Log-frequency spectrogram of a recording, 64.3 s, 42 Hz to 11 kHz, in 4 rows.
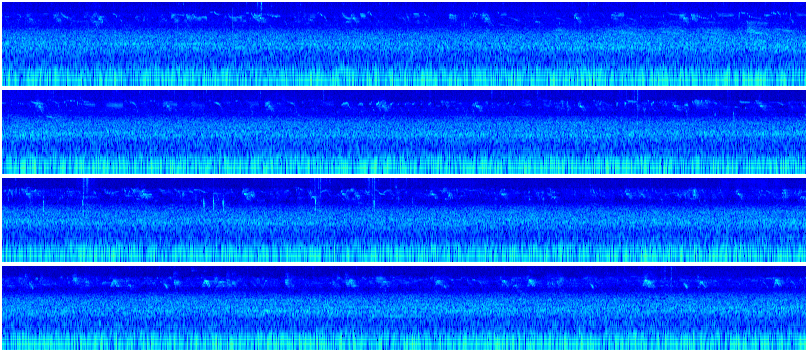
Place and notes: Tempelhofer Feld, Berlin, Deutschland - spring morning
place revisited on a spring morning, birds, noise from the autobahn A100, a bit of wind
(SD702, DPA4060)
Berlin, Germany, 3 April 2020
